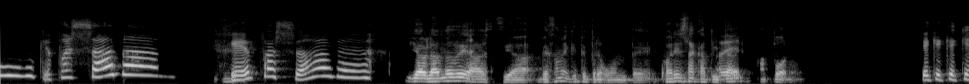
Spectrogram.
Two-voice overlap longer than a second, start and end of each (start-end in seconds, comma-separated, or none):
none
